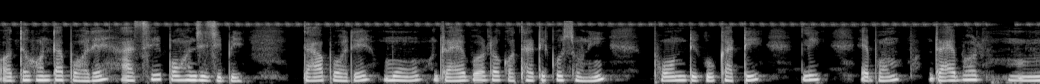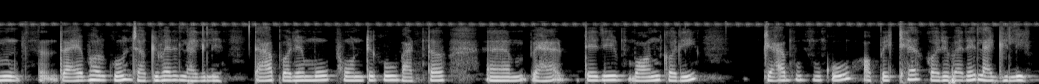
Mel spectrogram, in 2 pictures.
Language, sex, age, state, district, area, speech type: Odia, female, 18-30, Odisha, Ganjam, urban, spontaneous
